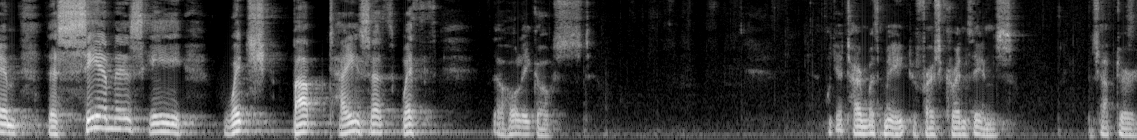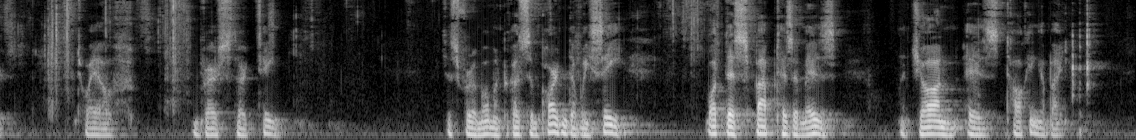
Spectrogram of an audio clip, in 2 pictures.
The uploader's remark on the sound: A sermon preached at Ballymacashon and Templepatrick, and recorded at Templepatrick Reformed Church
